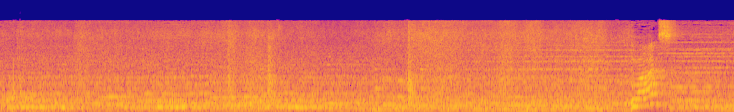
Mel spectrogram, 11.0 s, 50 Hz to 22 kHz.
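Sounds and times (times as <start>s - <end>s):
droning synth chord: 0.0s - 11.0s.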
